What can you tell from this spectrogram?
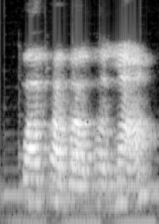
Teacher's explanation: यह नाम हमारे ओठों से उच्चारित होते हैं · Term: ओष्ठौ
